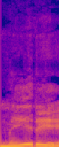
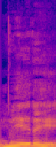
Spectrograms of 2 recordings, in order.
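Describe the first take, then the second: No difference in how they are said.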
